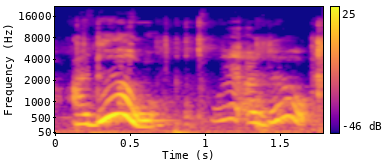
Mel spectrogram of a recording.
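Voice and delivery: loud delighted discovery; excited. Real, not acted. Vlogger finding her toy sword, loud and delighted. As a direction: cheer at finding it.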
